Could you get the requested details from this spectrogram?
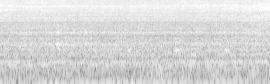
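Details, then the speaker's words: Pressure canner canning corn, venting before the weight is put on: a steady, even steam hiss with no sputter or surging as pressure builds normally. "whenever you hear that that's just the way that the canner starts to build the pressure up and it's going to make some of the noise so you can hear that kissing sound"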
